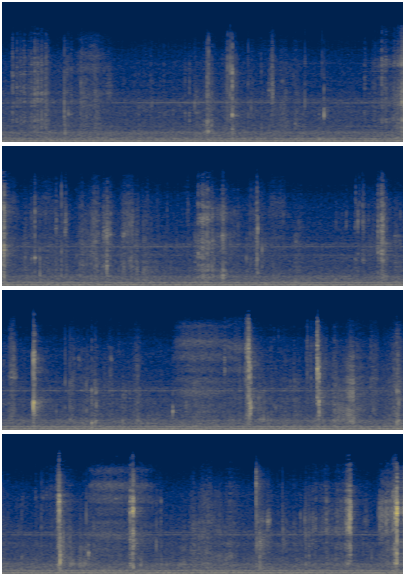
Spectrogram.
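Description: Whittling knife taking small slicing cuts in a wooden Scotty dog figure: short, crisp cuts at irregular intervals of about a second or two. A steady low hum runs underneath.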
